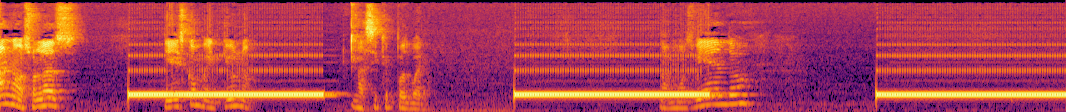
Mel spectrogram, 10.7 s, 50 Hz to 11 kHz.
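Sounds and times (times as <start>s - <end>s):
speech: 0.0s - 2.7s, 3.5s - 4.4s, 7.0s - 7.6s
phone line tone for an outgoing call: 1.3s - 3.4s, 5.1s - 7.1s, 8.8s - 10.6s.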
